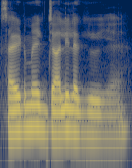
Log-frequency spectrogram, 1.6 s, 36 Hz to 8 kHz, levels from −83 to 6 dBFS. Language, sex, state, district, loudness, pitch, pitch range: Hindi, male, Uttar Pradesh, Shamli, -16 LUFS, 115 Hz, 110-125 Hz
